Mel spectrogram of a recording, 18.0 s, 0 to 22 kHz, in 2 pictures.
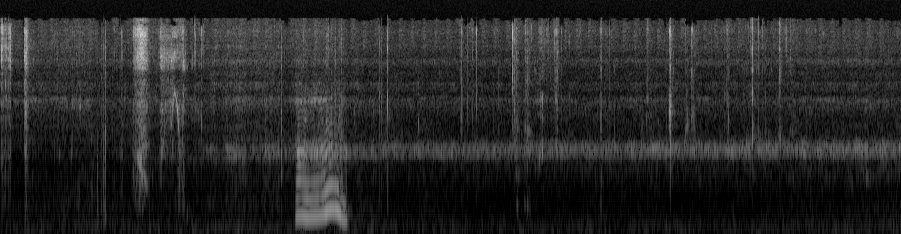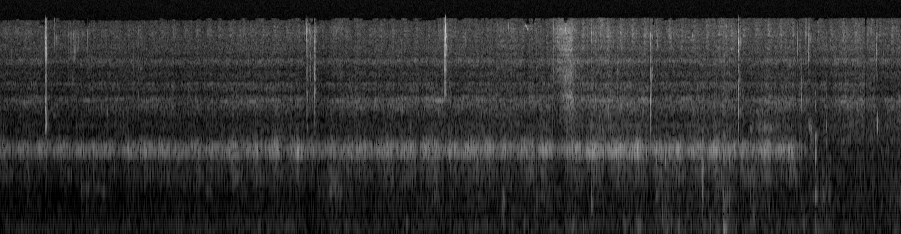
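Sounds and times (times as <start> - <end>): person chewing quietly: 0.0 - 8.4, 9.3 - 9.6, 11.9 - 12.6, 13.2 - 18.0
faint high-pitched hum: 0.0 - 18.0
sharp mouth clicks: 1.0 - 2.1.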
